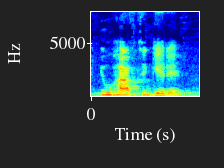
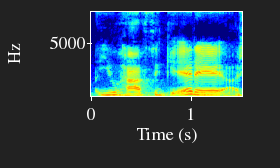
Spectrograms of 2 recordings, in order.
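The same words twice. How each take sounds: First: Dismissive clerk. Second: Incredulous repeat. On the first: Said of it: "She's talking to me like that, with rolling her eyes". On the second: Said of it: "I was like". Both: Retold or imitated.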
